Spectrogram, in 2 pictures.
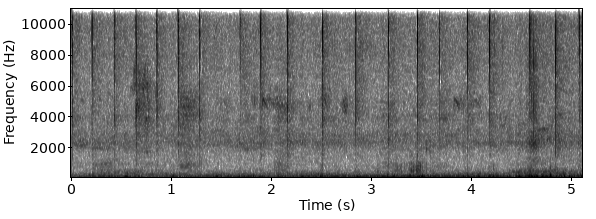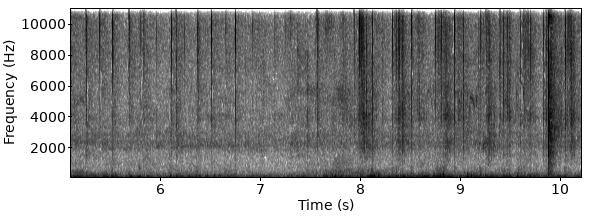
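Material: Concrete.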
